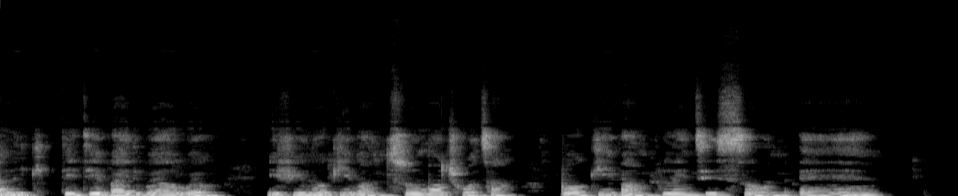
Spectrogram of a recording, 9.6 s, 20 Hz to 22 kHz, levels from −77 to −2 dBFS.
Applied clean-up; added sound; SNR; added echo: none; none; none; reverberation time 0.3 s.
